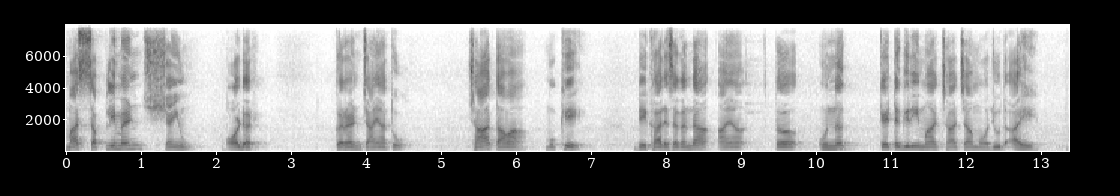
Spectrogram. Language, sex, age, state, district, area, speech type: Sindhi, male, 30-45, Maharashtra, Mumbai Suburban, urban, read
